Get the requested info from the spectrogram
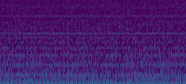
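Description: Near silence: only a very faint, steady electrical hum and hiss.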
